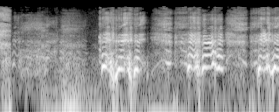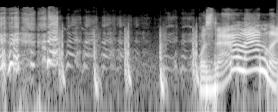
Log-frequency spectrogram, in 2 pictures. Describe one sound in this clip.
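A cartoon man laughs loudly.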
